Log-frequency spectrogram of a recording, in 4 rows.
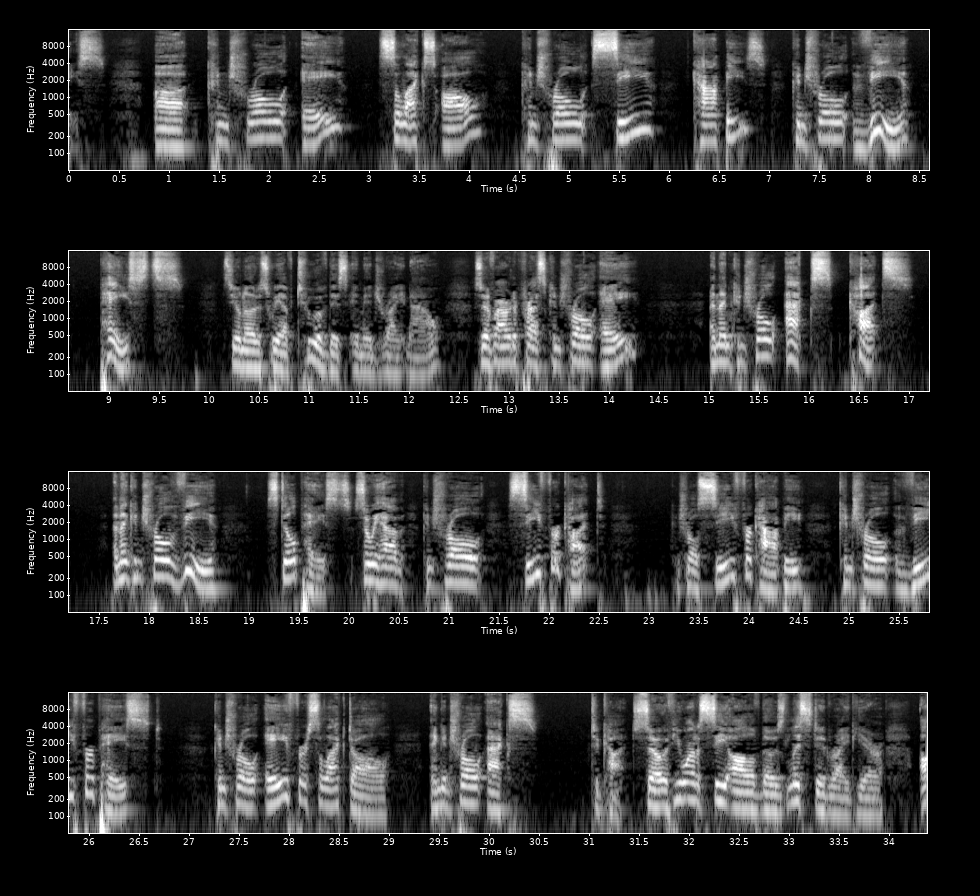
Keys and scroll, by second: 2.2 super+a, 5.4 super+c, 8.2 super+v, 13.6 super+a, 16.4 super+x, 18.3 super+v, 23.3 super+c, 25.6 super+v, 27.6 super+a, 29.5 super+x.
